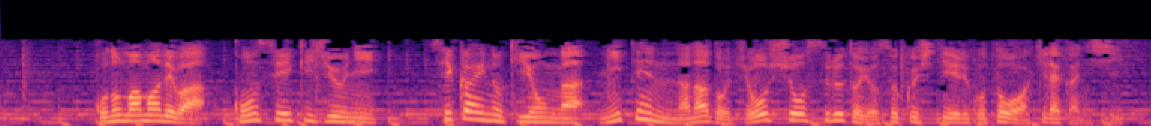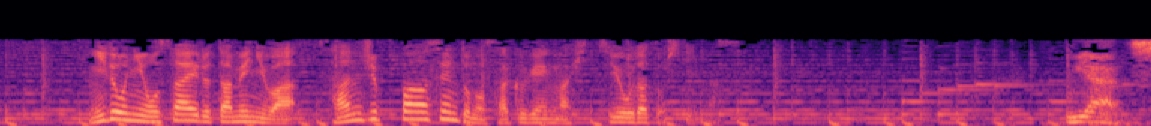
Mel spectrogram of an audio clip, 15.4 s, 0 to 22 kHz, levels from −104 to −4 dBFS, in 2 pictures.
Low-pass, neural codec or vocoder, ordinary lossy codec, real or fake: 7.2 kHz; none; MP3, 24 kbps; real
